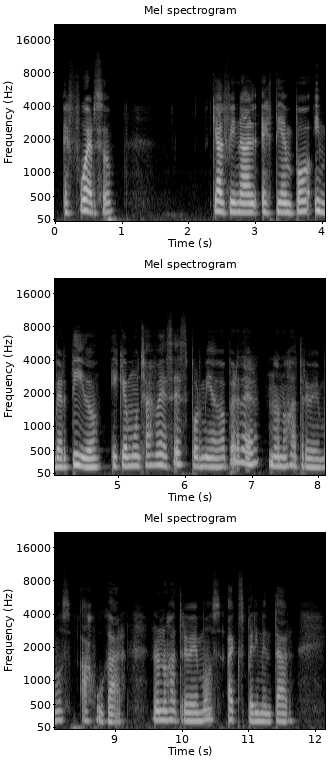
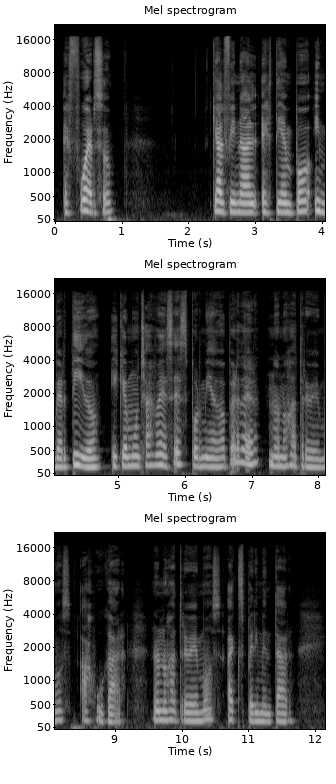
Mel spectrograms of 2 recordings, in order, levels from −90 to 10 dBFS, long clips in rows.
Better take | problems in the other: second | muffled; slightly; fading above 4 kHz

